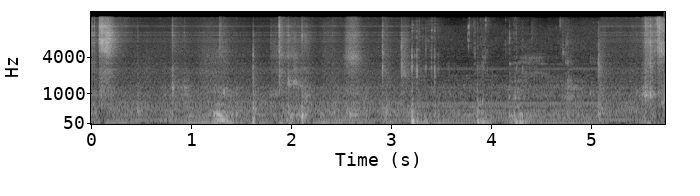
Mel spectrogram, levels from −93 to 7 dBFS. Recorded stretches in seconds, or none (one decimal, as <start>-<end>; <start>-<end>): 3.2-5.1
